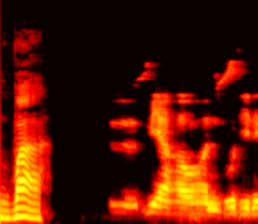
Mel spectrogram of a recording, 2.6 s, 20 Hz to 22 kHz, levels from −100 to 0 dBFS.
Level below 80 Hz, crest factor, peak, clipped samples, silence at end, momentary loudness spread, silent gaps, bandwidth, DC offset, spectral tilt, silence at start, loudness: -76 dBFS; 18 dB; -8 dBFS; under 0.1%; 0 s; 18 LU; 0.64-0.75 s; 11 kHz; under 0.1%; -6 dB/octave; 0 s; -26 LUFS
